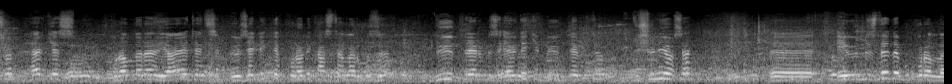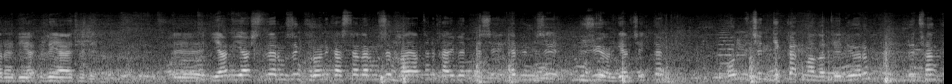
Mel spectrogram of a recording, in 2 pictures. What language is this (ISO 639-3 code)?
tur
